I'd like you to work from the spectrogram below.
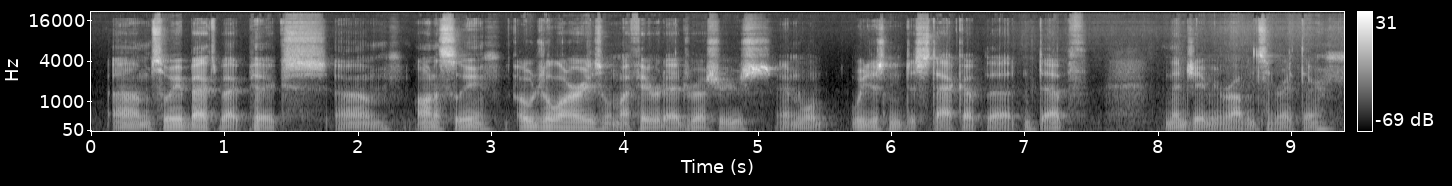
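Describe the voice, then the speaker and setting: A man speaks with a very deep, low pitch and vocal fry. His pace is fairly quick. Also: ordinary pitch variation. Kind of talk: casual sports commentary to camera.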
